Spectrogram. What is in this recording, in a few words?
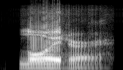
"loiter", American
